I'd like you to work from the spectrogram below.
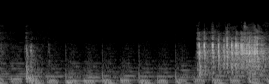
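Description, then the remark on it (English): Dice rolled to hit in a game, rolling on a hard tabletop: a run of light, rhythmic clicks and taps, then a brighter, louder clattering rattle toward the end. No one speaks. “So go ahead and roll to hit.”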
